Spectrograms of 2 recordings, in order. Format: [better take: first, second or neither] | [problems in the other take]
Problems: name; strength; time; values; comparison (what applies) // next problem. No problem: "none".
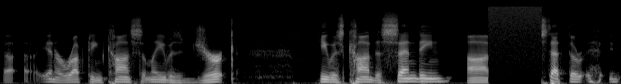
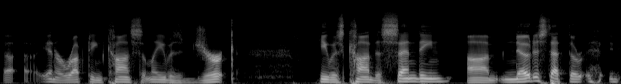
second | audio cutting out; filled with static; at 5 s for 0.5 s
